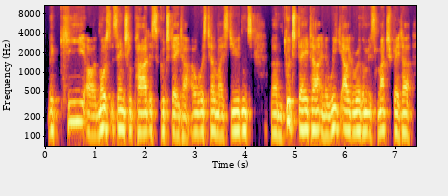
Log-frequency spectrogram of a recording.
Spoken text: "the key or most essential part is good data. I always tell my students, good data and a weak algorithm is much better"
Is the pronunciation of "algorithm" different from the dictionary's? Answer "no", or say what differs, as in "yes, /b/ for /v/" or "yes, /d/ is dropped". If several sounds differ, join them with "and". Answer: no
